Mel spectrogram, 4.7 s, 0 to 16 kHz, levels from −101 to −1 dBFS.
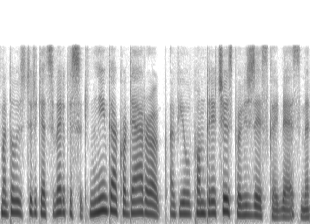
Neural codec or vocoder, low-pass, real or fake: codec, 16 kHz, 0.5 kbps, FunCodec, trained on LibriTTS, 25 frames a second; 7.2 kHz; fake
